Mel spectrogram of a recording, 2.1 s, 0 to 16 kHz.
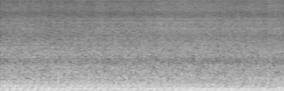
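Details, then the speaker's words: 1970 Porsche 911T flat-six after a run into fifth gear, on its first road test in 12 years: deep, smooth rumble with no ticks, knocks or misfires. Normal running under load. "Oh yeah, this thing rips pretty good. My rule of thumb is if I can hit 70 before that intersection, it's a ripper."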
